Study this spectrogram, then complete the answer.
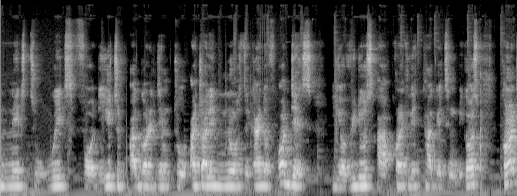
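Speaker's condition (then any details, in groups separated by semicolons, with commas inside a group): No condition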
